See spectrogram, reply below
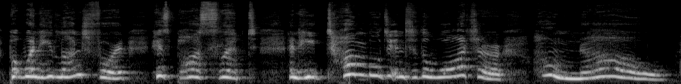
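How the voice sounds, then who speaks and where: Female children's story reader, slow and expressive, gentle mellow tone, talks directly to small listeners. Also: sits high. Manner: expressive, sing-song, addressing small children. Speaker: children's story-time host reading a picture book. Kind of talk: children's read-aloud with asides to young listeners.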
